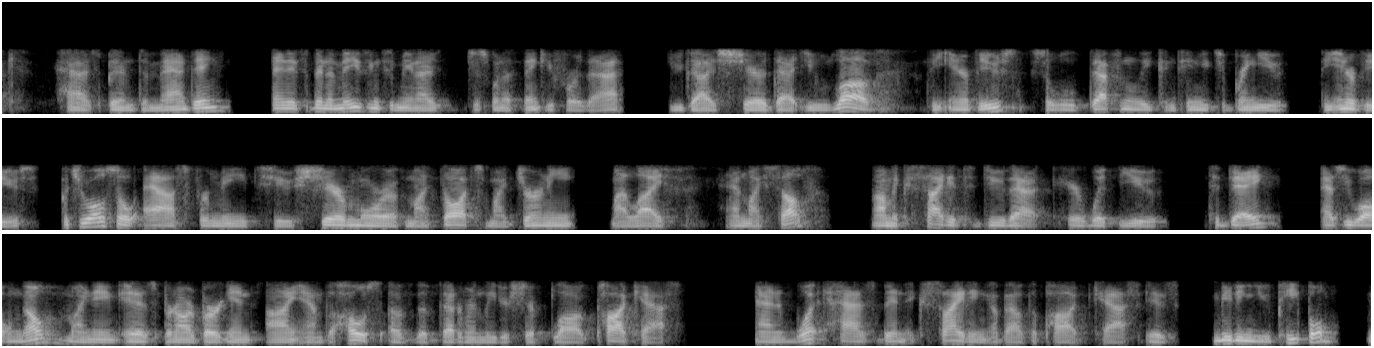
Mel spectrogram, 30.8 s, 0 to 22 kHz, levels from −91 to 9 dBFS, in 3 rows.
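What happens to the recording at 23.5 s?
At 23.5 s the speech carries G.729 codec damage, which runs through the whole clip rather than starting there. The voice is rebuilt from a vocal tract filter, a pitch predictor and a few pulses per frame, so it sounds plainly rough and slightly buzzy, consistent with an 8 kbit/s codec, inside a narrow line band of about 150 Hz to 3.7 kHz. A simple telephone band filter would thin the sound without adding this synthetic graininess.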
